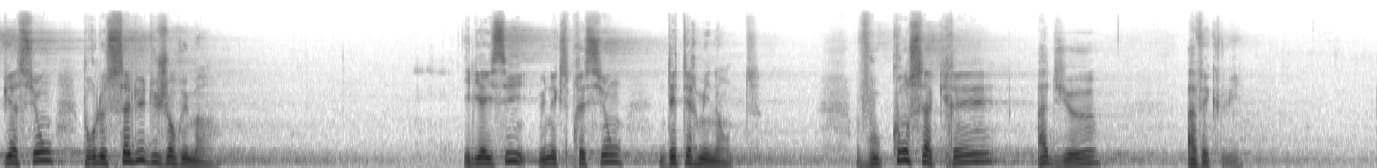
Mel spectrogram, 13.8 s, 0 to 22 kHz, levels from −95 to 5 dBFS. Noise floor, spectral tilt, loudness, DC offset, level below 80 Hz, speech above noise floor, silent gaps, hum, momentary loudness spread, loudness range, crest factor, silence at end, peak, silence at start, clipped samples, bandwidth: -56 dBFS; -6 dB/octave; -21 LUFS; under 0.1%; -52 dBFS; 36 dB; none; none; 20 LU; 5 LU; 18 dB; 1.35 s; -4 dBFS; 0 s; under 0.1%; 15.5 kHz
